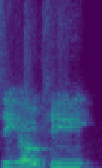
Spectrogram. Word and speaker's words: Cotija: How do you pronounce the cheese? Jojote, carita, fajita, carita. I don't know. Cajote. It's Cotija, cajote.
